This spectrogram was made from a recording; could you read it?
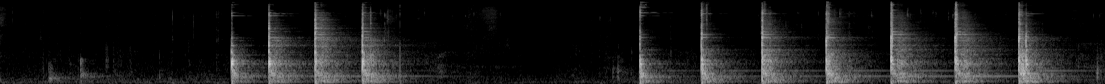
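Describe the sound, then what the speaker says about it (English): Sharp metallic hammer taps ring out in two runs, about four strikes then seven, evenly spaced and close, each with a short metallic ring, tapping a steering knuckle off the strut on a 2008-2011 Ford Focus. "I'm going to go ahead and tap this down off of our strut assembly"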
